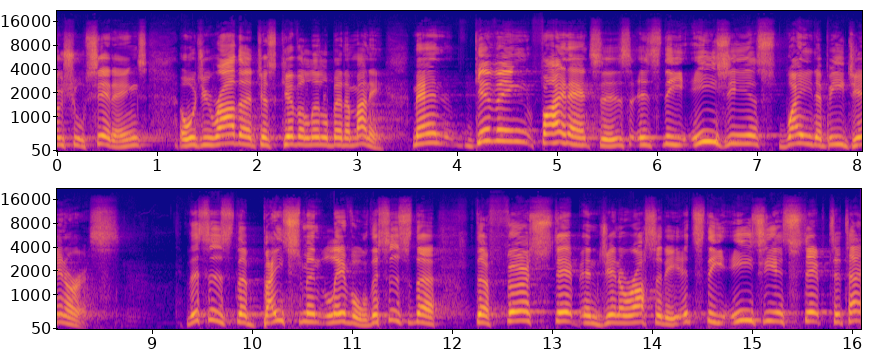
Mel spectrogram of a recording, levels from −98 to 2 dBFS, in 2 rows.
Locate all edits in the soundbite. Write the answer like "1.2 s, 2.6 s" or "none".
none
